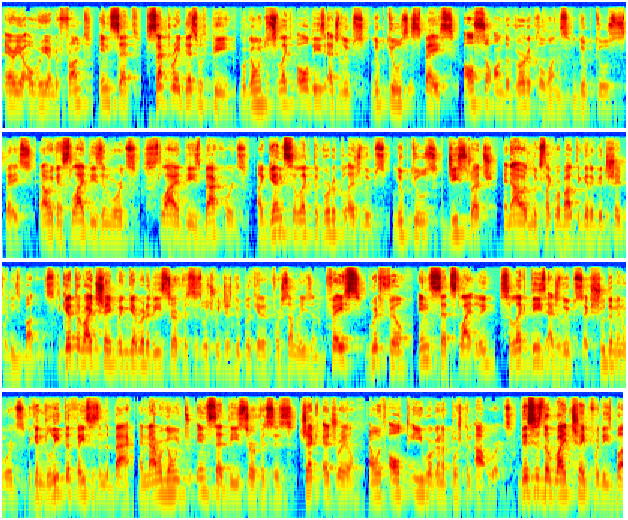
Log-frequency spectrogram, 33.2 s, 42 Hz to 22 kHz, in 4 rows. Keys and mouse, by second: 0.6 ctrl+shift+click, 1.2 i, 2.1 p, 3.0 Tab, 3.1 ctrl+z, 3.1 ctrl+click, 4.3 ctrl+click, 4.8 w, 6.0 2, 7.0 ctrl+z, 7.2 shift+click, 7.6 w, 8.7 g, 8.9 g, 10.4 g, 13.0 w, 15.2 1, 15.5 alt+click, 16.2 alt+click, 16.8 alt+shift+click, 17.3 Tab, 17.3 ctrl+z, 17.5 click, 18.2 g, 18.6 x, 18.9 z, 19.0 click, 20.8 Tab, 20.9 2, 21.0-21.5 drag, 22.2 i, 23.2 alt+shift+3, 23.5 alt+shift+click, 23.8 middle click, 24.4 e, 25.2 z, 25.4 x, 26.3 shift+middle drag, 26.6 z, 26.7 shift+middle click, 27.2 ctrl+shift+click, 27.4 click, 27.4 middle click, 27.9 1, 29.7 click, 29.7 middle click, 29.7 3, 30.1 alt+s, 32.1 shift+Tab, 32.2 shift+click, 32.2 shift+middle click, 32.3-32.7 drag, 32.3-32.7 middle drag, 32.9 click, 32.9 middle click.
